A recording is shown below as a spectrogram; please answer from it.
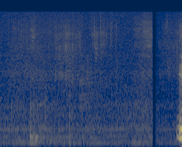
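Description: Faint squishing and rustling of a hand mixing grated potato with flour and spices in a stainless-steel bowl, with one soft knock about half a second in.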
